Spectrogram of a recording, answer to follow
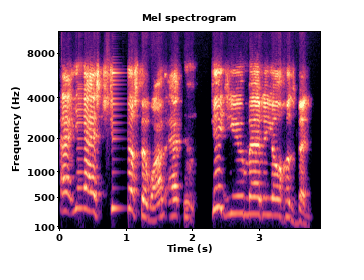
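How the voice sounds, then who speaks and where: Actress as a dry, polite detective, lively pitch, dull lo-fi sound. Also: female voice, unhurried, soft background music. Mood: deadpan. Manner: polite, deadpan. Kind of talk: stage comedy acting.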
